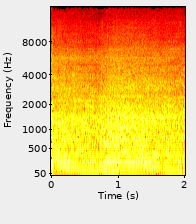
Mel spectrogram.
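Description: A VOGE 650 DSX's 650 cc single-cylinder engine running with the bike parked, its revs sinking, picking up about a second in, and falling away again. It has the deep, booming sound typical of a big single, like the BMW 650 single it is built from.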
